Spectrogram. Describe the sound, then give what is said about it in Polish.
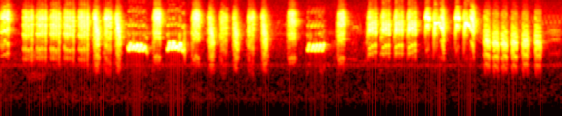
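A small songbird, slightly smaller than a sparrow and of similar colour, delivers a rapid, continuous stream of high, dry notes, broken now and then by sharper, higher squeaks; fairly loud, with no other sounds. “O, to już mniejszy ptaszek, nieco mniejszy od wróbla, ale o podobnym kolorze.”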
